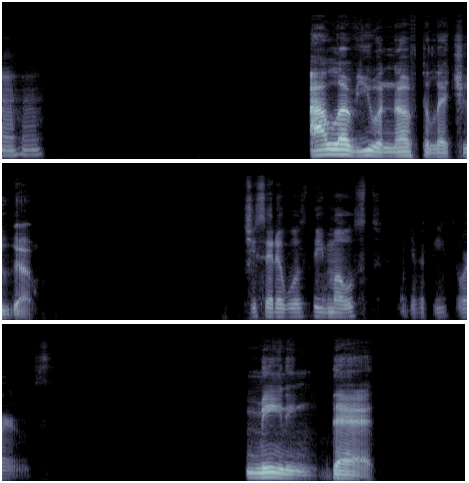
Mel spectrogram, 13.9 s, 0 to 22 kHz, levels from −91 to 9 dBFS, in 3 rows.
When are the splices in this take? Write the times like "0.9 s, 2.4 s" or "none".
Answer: 7.1 s, 8.6 s, 11.5 s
